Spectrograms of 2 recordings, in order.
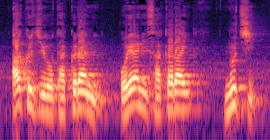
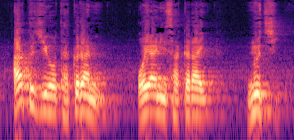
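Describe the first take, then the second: No difference in how they are said.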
